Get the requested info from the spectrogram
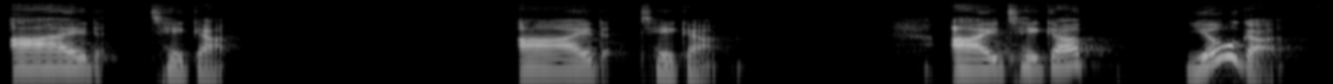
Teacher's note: So notice that D is almost not pronounced when you say it in spoken English.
